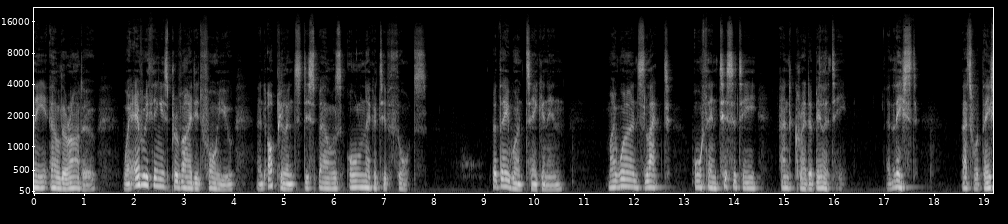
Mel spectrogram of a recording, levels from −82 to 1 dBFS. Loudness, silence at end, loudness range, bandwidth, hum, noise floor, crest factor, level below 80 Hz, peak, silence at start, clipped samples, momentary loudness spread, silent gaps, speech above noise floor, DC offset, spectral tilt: -24 LUFS; 0 s; 5 LU; 16 kHz; none; -66 dBFS; 20 dB; -60 dBFS; -6 dBFS; 0 s; under 0.1%; 14 LU; none; 43 dB; under 0.1%; -5.5 dB/octave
